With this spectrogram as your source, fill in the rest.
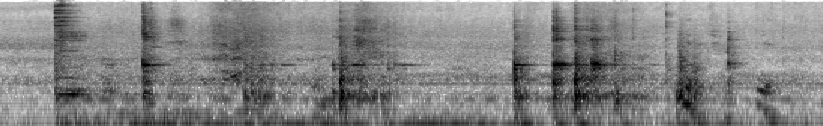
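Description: Masala roasting in a pan while being stirred, heard as irregular scraping strokes and clinks of a utensil against the pan over a soft, low sizzle, close by, with no speech.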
